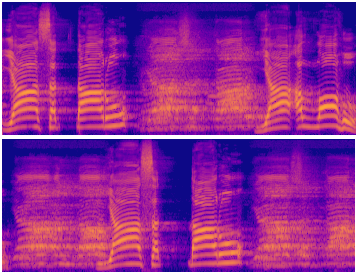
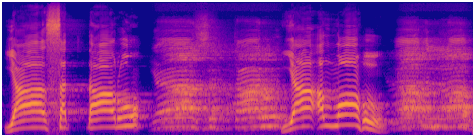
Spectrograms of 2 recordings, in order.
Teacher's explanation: اس میں جو سین ہے اس میں سیٹی آئے گی، اور تا جو ہے یہ باریک پڑھا جائے گا، مشدد ہے، جماؤ سے پڑھا جائے گا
